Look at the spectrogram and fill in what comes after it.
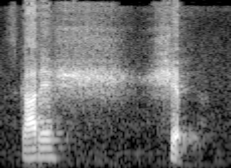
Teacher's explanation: Instead of pushing the air out continuously like Scottish ship, I just pause very briefly.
